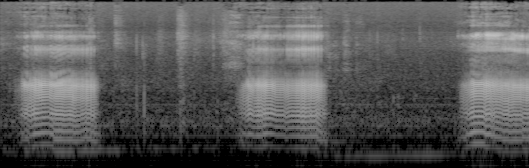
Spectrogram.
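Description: Loud rattling, buzzy noises on each breath, about three in eight seconds, with quiet gaps between: snoring from a short-nosed dog.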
